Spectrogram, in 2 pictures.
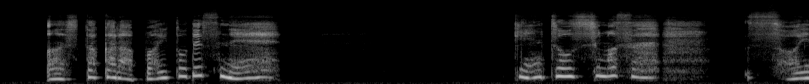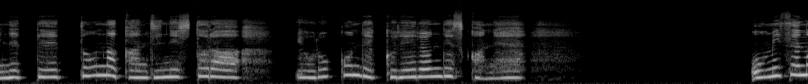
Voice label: voice Only, ASMR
